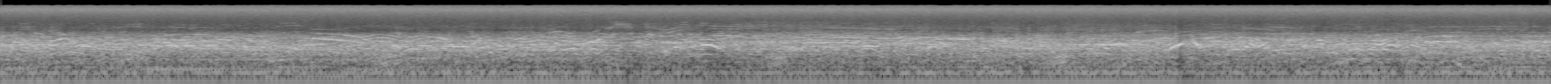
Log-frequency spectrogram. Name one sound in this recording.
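A crowd chatters and calls out nearby, outdoors.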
